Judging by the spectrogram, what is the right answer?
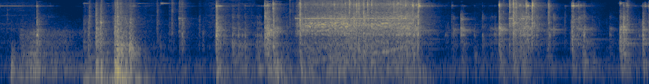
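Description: Metal clinks of hand tools and a socket being handled, then a Ryobi cordless impact wrench runs for about a second with a steady whine, spinning off the freshly loosened front axle castle nut. More clinks follow.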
